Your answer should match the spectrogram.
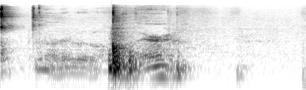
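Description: A sharp click at the start, then a man's voice: a second or so of low mumbled words or hums that no one transcribed.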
